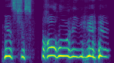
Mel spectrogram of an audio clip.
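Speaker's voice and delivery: very high, stretched squeal of wonder; real high-pitched amazement; amazed squeal. Real, not acted. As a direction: squeak it out in disbelief, laughing. Amazed laughter at moving magnet contraption.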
